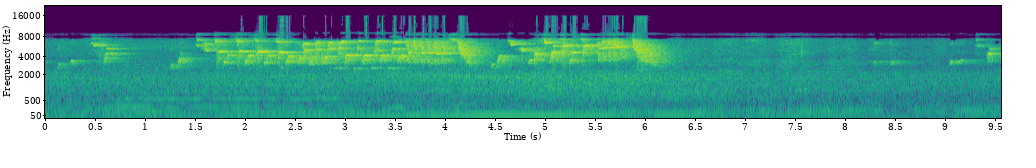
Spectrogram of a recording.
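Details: Contest European goldfinch from a 2008 singing competition, delivering a dense, rapid run of high twittering and buzzy notes, tumbling and jangling for about five seconds before falling quiet, with a low indoor hum beneath.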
